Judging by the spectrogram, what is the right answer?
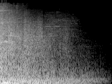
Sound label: damage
